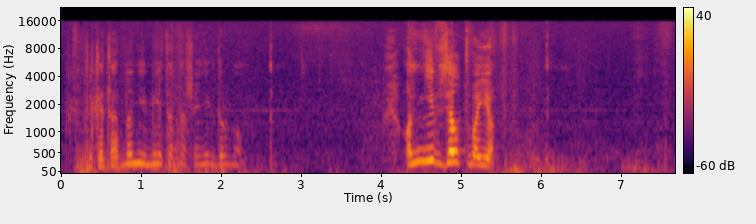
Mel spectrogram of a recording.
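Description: An elderly man speaks calmly and warmly into a close microphone, with pauses.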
